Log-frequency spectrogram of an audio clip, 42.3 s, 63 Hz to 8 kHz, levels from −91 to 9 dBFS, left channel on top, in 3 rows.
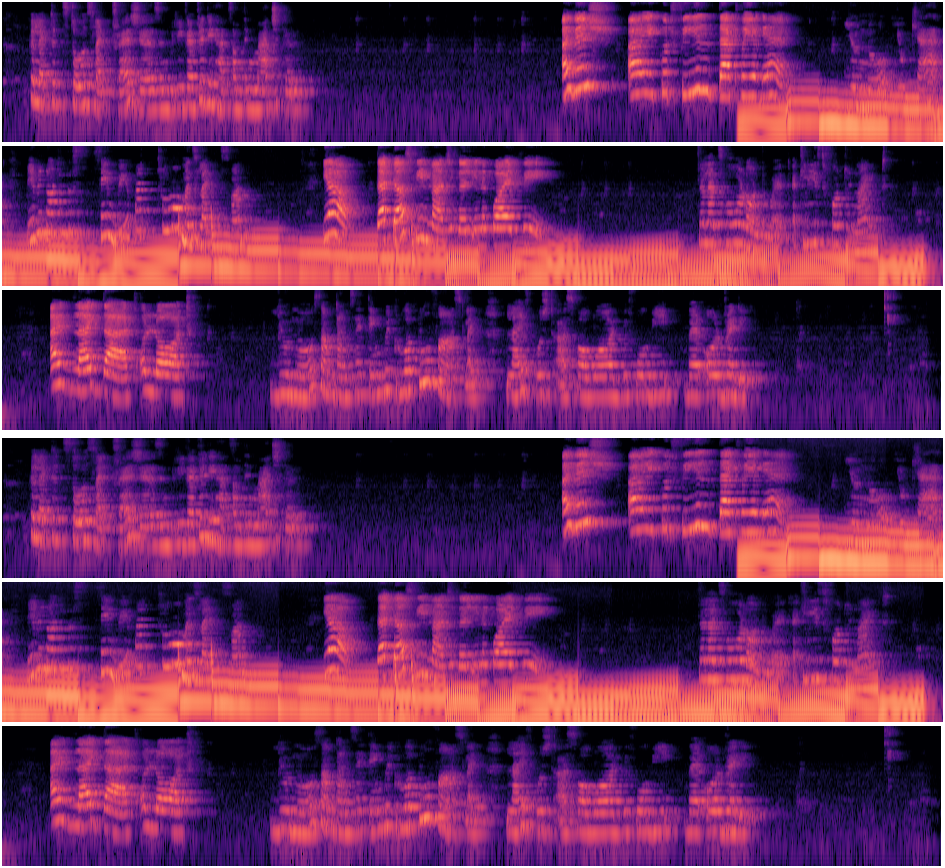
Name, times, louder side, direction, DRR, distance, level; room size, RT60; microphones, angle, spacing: voice 1, 0.4-4.5 12.6-14.1 14.5-15.3 15.6-17.8 24.6-27.2 32.2-39.5, equal, 85° left, 1 dB, 3.0 m, -30 dB
voice 2, 8.4-9.1 9.4-11.8 18.9-19.4 19.7-22.2 28.9-31.1, left 4 dB, 65° left, 7 dB, 0.9 m, -23 dB
sound 1, 11.0-28.0, right 3 dB, 65° right, 0.6 m, -20 dB
21.0 x 7.7 x 4.5 m, 0.77 s
head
